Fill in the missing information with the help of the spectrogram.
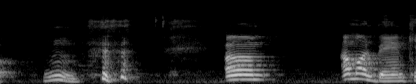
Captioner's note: laughter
